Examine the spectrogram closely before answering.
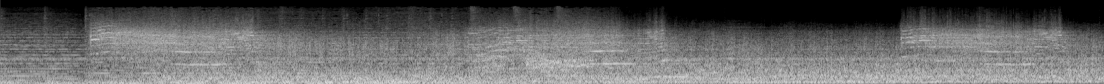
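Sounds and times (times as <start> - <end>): explosion and fire rumble: 0.9 - 11.0.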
